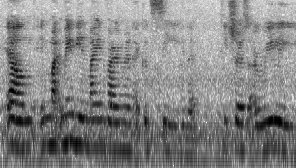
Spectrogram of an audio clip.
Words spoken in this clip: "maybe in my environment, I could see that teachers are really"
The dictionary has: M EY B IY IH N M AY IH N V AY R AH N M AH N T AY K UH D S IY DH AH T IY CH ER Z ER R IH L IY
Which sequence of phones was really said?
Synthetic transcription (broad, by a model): M EY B IY IH N M AY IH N V AY R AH N M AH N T AY K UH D S IY DH AH T IY CH ER Z ER R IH L IY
